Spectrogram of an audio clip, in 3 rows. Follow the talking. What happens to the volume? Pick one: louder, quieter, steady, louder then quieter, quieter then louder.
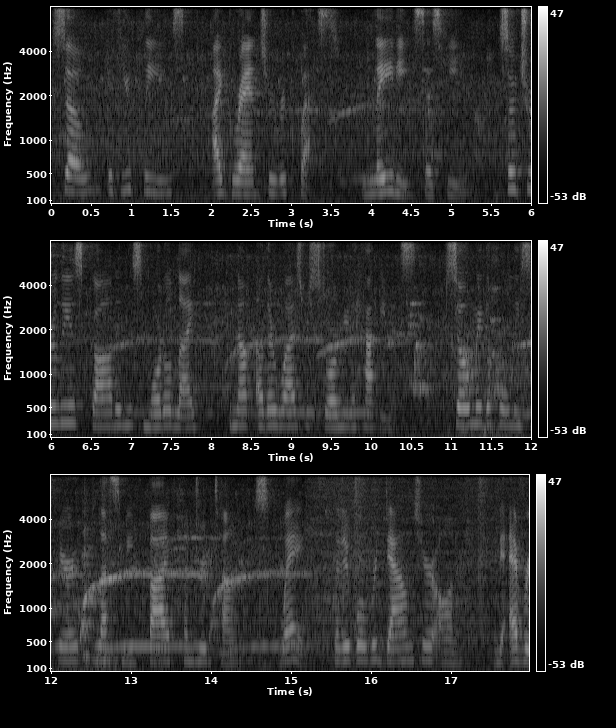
steady.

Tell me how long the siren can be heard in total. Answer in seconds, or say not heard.
18 s.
